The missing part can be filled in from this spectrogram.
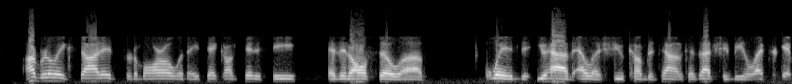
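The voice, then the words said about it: Stuffy, congested voice. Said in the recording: “I'm a little stuffy. I think I've got a cold”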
